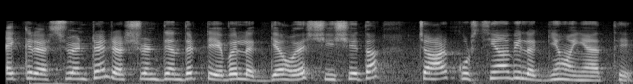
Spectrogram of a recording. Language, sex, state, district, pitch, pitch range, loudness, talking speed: Punjabi, female, Punjab, Pathankot, 250 Hz, 230-265 Hz, -14 LUFS, 170 wpm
